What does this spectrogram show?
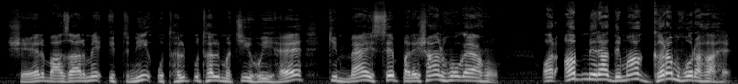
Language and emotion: Hindi, angry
